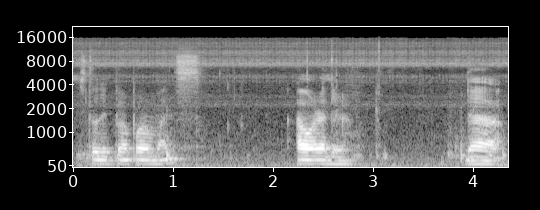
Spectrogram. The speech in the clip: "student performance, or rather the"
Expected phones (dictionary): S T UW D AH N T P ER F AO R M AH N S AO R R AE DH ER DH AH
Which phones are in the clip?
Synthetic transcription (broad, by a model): S T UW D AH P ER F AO R M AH N S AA W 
